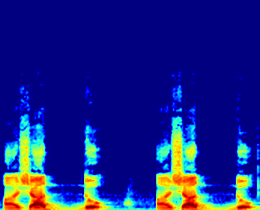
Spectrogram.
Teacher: دال کے اوپر پیش ہے، تو اس پیش کو ہم نے لمبا نہیں کرنا، اشدو نہیں پڑھنا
